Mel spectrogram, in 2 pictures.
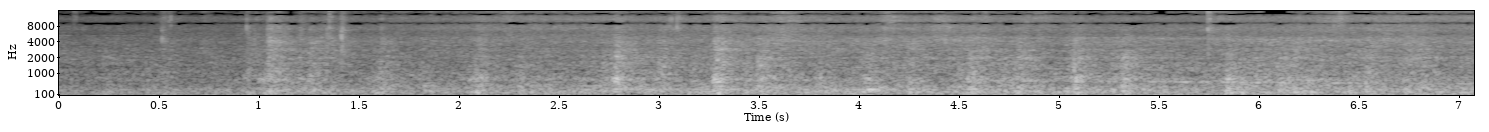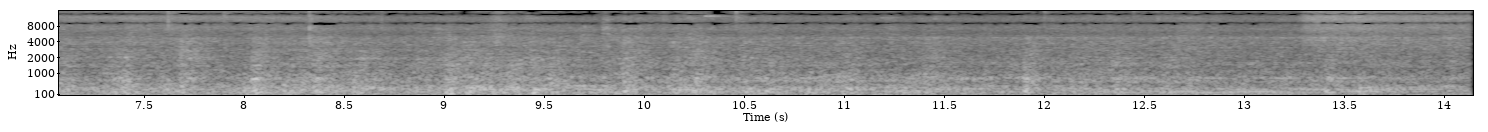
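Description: NYC subway train running along the track through the station, its wheels clacking over rail joints, with the noise building in the first second and then holding loud and steady.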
